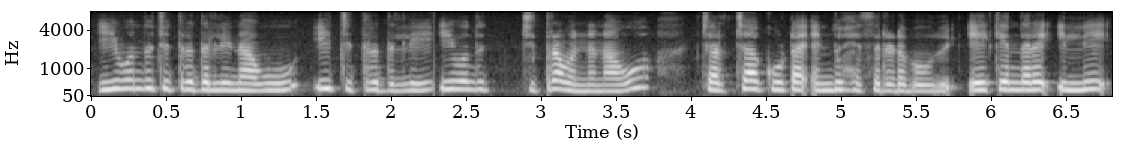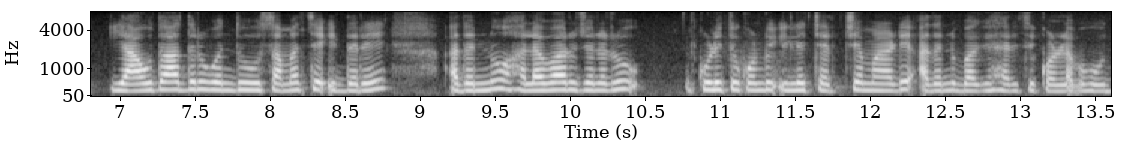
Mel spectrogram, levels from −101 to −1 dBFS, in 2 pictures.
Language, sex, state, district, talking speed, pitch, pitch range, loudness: Kannada, female, Karnataka, Chamarajanagar, 125 wpm, 255 Hz, 240-270 Hz, -17 LUFS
